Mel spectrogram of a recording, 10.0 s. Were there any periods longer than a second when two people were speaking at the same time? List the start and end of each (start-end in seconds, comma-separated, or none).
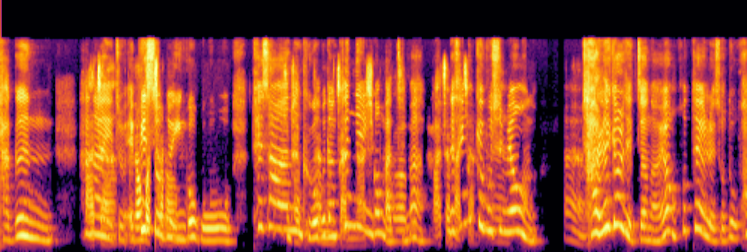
1.1-2.5, 3.5-6.8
